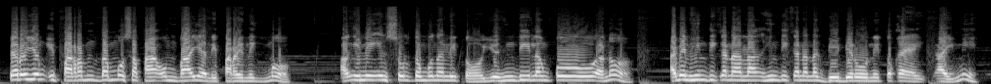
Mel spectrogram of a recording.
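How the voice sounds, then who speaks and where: A man's voice: sits high, normal speed, a little mellow, no echo, faint music behind. A man giving blunt, mocking political commentary in a casual livestream, laughing often and using many fillers.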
